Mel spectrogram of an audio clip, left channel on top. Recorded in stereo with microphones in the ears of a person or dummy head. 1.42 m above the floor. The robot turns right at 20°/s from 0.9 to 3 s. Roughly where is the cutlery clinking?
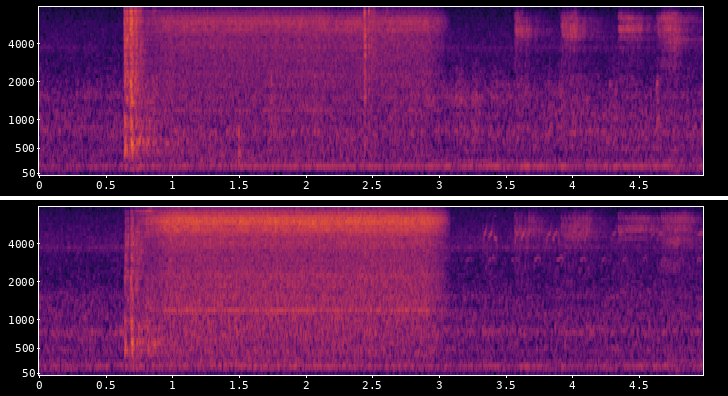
Centre.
